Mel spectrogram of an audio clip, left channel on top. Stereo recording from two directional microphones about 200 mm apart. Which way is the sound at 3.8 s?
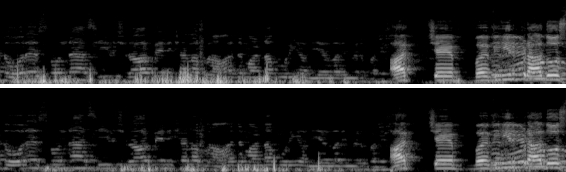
45° left (ahead or behind).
